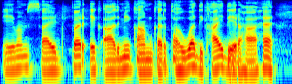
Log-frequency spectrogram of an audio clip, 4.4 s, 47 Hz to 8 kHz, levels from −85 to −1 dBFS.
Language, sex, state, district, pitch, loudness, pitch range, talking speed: Hindi, male, Jharkhand, Ranchi, 110 Hz, -17 LUFS, 105-125 Hz, 165 wpm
